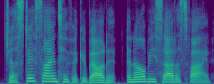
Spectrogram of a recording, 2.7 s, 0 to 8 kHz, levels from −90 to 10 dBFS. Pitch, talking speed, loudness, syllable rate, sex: 205 Hz, 200 wpm, -18 LUFS, 5.7 syllables/s, female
